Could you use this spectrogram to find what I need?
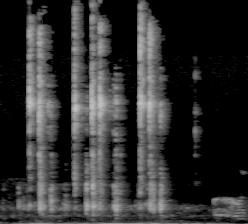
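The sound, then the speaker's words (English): Someone types on a computer keyboard: a quick, fairly soft flurry of many clicking keystrokes that trails off into a few last taps. “Okay, I'm gonna type it for you because I don't want to.”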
